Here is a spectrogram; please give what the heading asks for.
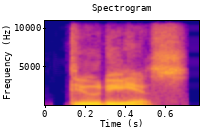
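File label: "duteous", American English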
